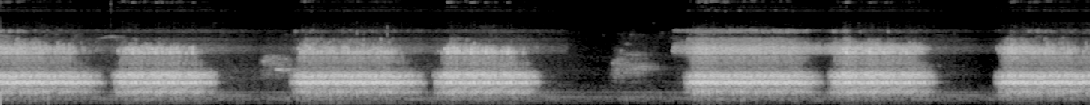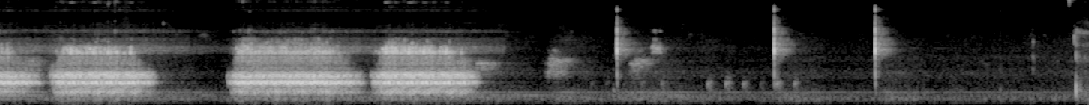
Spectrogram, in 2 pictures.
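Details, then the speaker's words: Bronchovesicular breathing, a mix of laryngotracheal breathing and vesicular murmur, heard normally in the infraclavicular region, played as an auscultation teaching example; bronchovesicular breath sounds. "Bien, esa es la respiración broncovesicular."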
